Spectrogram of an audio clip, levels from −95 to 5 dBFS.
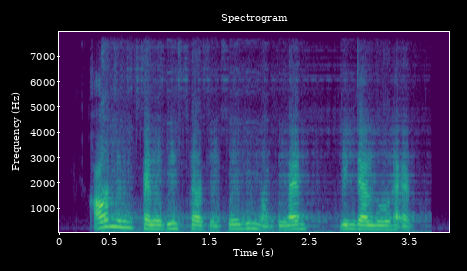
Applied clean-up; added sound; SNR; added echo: neural separator model SepFormer DNS4.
